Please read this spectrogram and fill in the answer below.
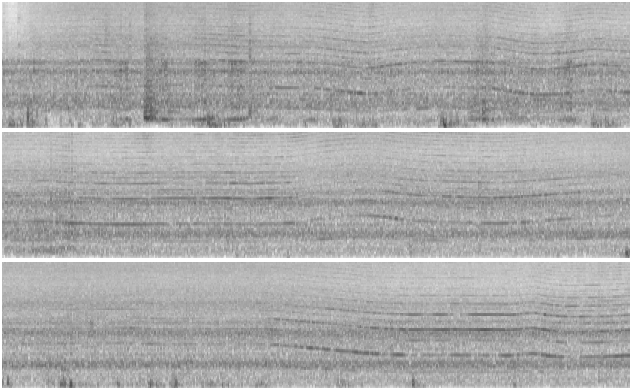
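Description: A turned wooden piece spinning on a lathe with a tool or cloth held against it: a steady rubbing hiss with a high squeal that wavers up and down in pitch, and a few light knocks.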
